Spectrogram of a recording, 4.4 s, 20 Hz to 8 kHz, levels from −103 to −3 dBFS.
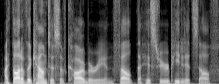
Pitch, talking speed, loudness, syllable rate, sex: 95 Hz, 175 wpm, -23 LUFS, 5.1 syllables/s, male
